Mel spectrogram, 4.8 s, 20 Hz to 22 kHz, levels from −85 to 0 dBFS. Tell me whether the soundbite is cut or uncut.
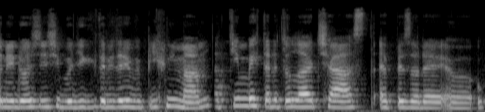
uncut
